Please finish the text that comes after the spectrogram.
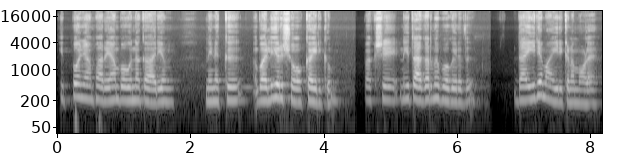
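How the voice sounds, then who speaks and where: A solemn middle-aged father who chooses his words slowly and holds back sorrow, voiced by a woman narrator. The delivery stays level and restrained, close to her own plain reading voice, in a storybook telling. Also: mid-range voice, steady tone, close to an everyday voice. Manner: slow, grave, restrained.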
